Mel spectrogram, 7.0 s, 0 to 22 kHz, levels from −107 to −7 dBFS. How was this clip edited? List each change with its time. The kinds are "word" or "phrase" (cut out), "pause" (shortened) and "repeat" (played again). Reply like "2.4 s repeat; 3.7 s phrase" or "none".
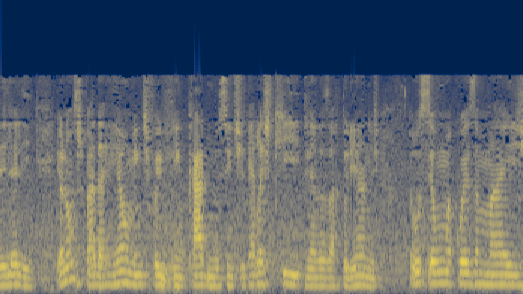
1.0 s phrase; 2.8 s word; 3.3 s word; 3.6 s phrase; 4.1 s phrase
